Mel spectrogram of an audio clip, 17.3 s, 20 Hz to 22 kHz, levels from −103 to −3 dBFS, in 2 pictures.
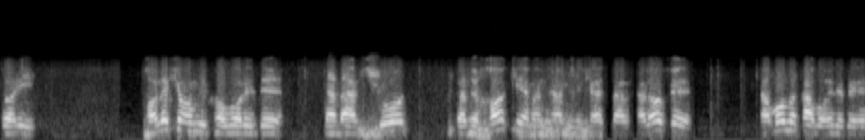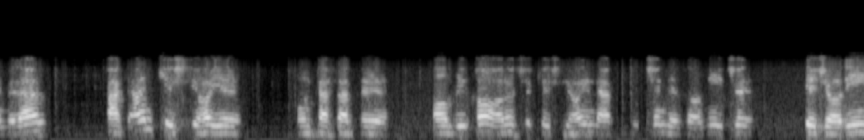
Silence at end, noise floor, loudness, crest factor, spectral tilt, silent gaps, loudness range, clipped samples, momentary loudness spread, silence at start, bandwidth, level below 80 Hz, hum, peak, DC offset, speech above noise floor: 0 s; -74 dBFS; -27 LUFS; 20 dB; -9 dB/octave; none; 3 LU; under 0.1%; 13 LU; 0 s; 5 kHz; -72 dBFS; none; -8 dBFS; under 0.1%; 48 dB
